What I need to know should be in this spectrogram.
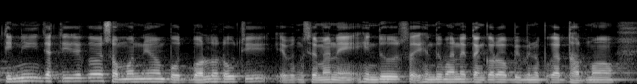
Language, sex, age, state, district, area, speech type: Odia, male, 30-45, Odisha, Khordha, rural, spontaneous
